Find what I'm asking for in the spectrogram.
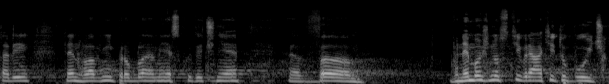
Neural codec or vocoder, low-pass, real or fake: vocoder, 44.1 kHz, 128 mel bands, Pupu-Vocoder; 14.4 kHz; fake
